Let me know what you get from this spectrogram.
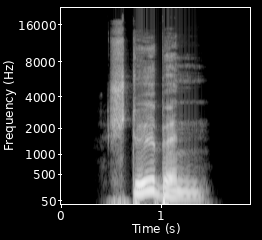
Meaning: first-person plural subjunctive II of stieben
- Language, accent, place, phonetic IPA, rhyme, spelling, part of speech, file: German, Germany, Berlin, [ˈʃtøːbn̩], -øːbn̩, stöben, verb, De-stöben.ogg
